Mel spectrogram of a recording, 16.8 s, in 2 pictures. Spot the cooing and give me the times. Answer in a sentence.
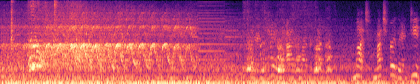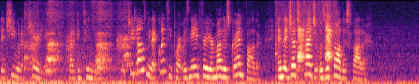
You can't hear the cooing here.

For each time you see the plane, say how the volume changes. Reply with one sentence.
You can hear the plane from 0.0 to 16.7 s, getting quieter.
